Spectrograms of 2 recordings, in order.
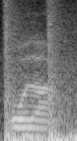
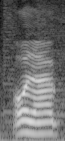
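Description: First: It is said in a put-on phone voice. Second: It is said in the speaker's natural voice.

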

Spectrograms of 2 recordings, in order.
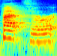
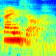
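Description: First: The name is said with Finnish pronunciation. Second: The name is said with English pronunciation. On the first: The speaker calls it right. "But it's pronounced Fazer" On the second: The speaker calls it wrong. "We would have said Fazer"

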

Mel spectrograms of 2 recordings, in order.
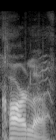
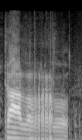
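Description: First: The R is plain, not rolled. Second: The R is strongly rolled. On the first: The speaker calls it wrong. "It's not Carla" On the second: The speaker calls it right. "It's Carla"

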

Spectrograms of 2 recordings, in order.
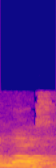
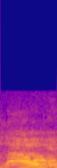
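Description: First: The word ends with an audible S sound. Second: The word ends without any S sound. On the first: The speaker calls it wrong. "the name of my poem is called" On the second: The speaker calls it right. "because there's no S in the proper pronunciation"

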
